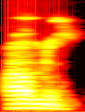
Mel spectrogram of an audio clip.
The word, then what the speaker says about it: Omi: it's Omi, yeah, Omi, all right.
